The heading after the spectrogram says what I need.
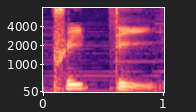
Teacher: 舌尖利用气流和舌尖自己的肌肉进行一个弹动发出的一个声音 · Term: flap t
